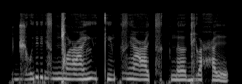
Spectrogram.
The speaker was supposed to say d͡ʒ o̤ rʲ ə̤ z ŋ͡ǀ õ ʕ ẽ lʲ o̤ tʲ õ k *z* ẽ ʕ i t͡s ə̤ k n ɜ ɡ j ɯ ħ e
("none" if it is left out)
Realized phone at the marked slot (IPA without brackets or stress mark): z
